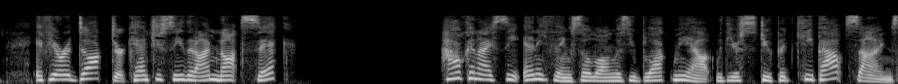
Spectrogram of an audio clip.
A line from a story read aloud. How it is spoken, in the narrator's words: shouted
